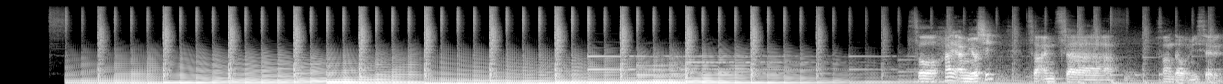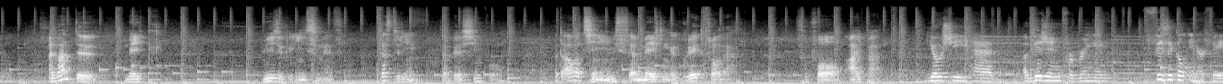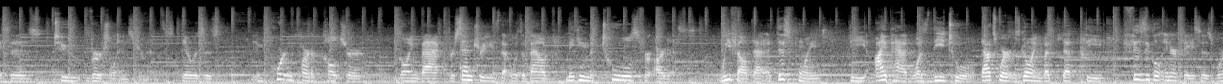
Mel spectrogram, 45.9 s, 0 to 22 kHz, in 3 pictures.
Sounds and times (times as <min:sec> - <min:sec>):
Background music: 0:00.6 - 0:45.8
Speech: 0:11.4 - 0:17.4, 0:18.6 - 0:24.6, 0:25.3 - 0:45.8.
